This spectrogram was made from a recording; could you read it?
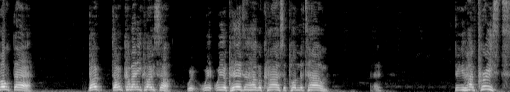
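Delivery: loud shout. Narrator voicing a town guard calling to an approaching boat: shouting a warning. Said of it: "And he shouts out to you".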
